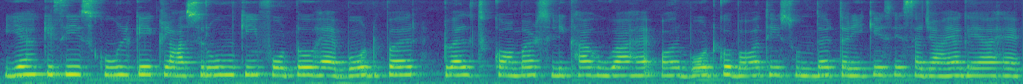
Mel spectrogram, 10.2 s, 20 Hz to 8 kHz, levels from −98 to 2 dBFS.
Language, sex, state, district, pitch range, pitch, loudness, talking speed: Hindi, female, Bihar, Gaya, 230-245 Hz, 240 Hz, -17 LUFS, 150 wpm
